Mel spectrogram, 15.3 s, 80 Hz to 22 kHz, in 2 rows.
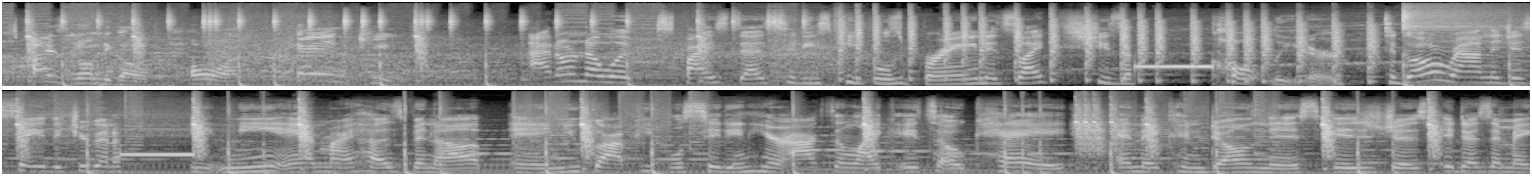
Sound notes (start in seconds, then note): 5.6 beep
